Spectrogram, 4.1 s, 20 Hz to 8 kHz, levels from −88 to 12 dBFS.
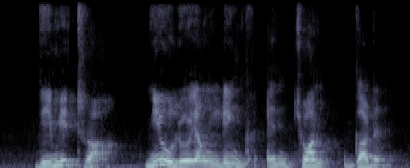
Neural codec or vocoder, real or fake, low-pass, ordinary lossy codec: codec, 16 kHz, 4 kbps, X-Codec, HuBERT features, trained on general audio; fake; none; none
